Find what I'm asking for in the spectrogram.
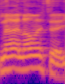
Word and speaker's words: Nilometer: And I wonder if we can uh, start with another artifact that you visited, the Nilometer. Am I pronouncing that correctly? – Yes, Nilometer.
